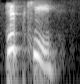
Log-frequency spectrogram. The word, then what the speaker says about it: Hipke: How do you say your last name? – Hipke. You got it.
